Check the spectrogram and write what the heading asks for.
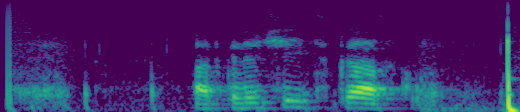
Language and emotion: Russian, neutral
